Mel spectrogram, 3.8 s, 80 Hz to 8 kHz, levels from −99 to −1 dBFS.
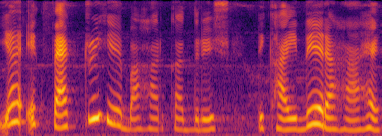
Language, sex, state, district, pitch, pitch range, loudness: Hindi, female, Jharkhand, Palamu, 245 Hz, 230-325 Hz, -20 LUFS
